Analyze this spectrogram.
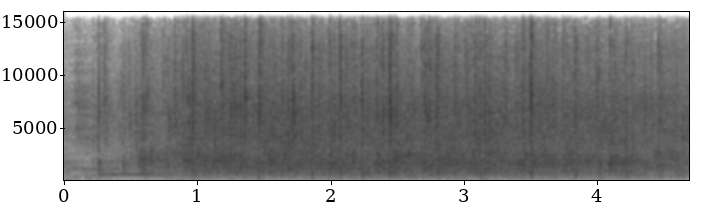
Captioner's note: applause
